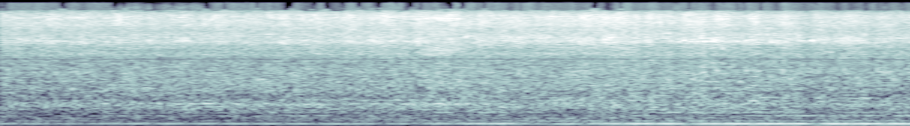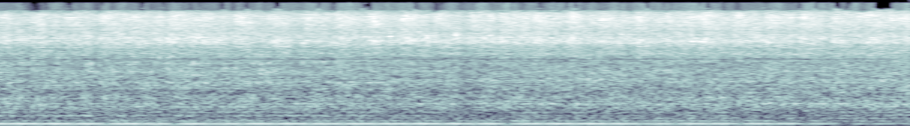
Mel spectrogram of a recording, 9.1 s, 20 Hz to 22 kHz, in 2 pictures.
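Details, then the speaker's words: 1959 GMC Napco 4x4 truck with a newly installed Edelbrock/Carter electric-choke carburetor and new exhaust, started up and idling: deep, even idle at about three pulses a second through the exhaust, steady with no misses or knocks; healthy normal idle. "I know the owner would really like to hear this uh thing run with the new exhaust I'm going to go ahead and start it up um so you can hear it run"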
